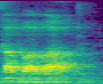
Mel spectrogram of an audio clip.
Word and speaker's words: Kabbalah: In Hebrew it would be pronounced Kabbalah. And what he did, what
